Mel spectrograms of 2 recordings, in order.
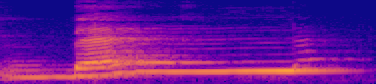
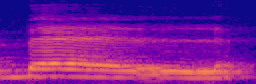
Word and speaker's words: belle: Par contre, si je dis belle, une syllabe. Belle. Mais belle, je baisse ma langue. Belle. Belle. Et non pas belle. C'est pas belle, 2 syllabes. C'est belle. Une syllabe qui se prolonge.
